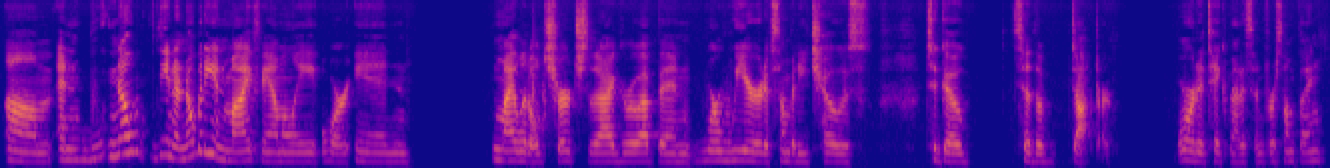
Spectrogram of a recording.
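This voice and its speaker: Bright-voiced woman chatting on a video call. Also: fairly low pitch, moderate pace. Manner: animated storytelling, acts out quoted voices. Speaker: podcast co-host. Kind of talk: casual chat. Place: home room with bookshelves and poster. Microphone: earbud headset on video call.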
